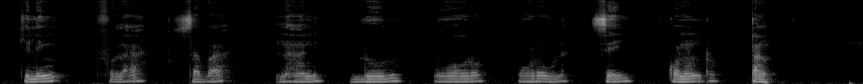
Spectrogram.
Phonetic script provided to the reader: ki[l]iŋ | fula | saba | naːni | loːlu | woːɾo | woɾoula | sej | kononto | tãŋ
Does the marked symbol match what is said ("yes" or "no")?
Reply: yes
